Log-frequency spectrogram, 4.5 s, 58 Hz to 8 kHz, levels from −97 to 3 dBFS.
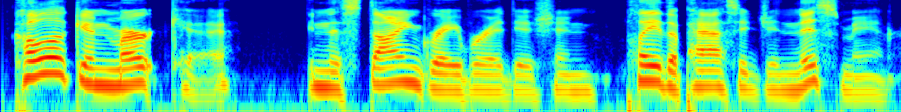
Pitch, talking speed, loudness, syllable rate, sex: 175 Hz, 175 wpm, -18 LUFS, 5.5 syllables/s, female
